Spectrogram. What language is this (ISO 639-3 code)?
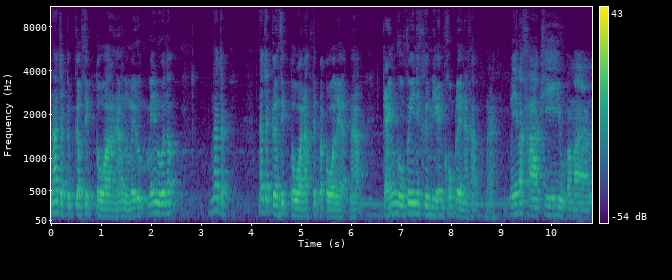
tha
